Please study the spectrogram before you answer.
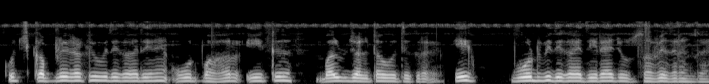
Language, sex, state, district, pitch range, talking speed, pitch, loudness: Hindi, male, Chhattisgarh, Balrampur, 150-170 Hz, 230 wpm, 160 Hz, -17 LUFS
